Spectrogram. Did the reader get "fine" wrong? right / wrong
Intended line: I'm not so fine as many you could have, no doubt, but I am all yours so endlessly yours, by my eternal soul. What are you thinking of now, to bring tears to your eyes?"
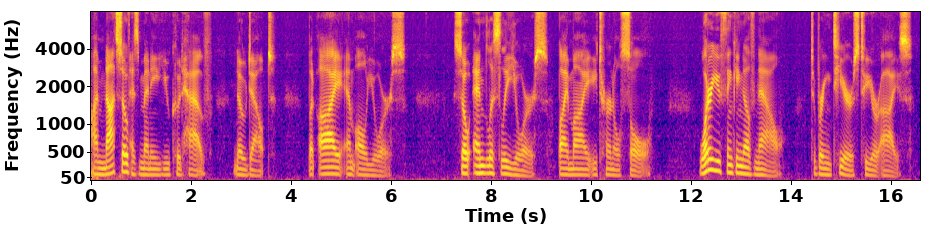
wrong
